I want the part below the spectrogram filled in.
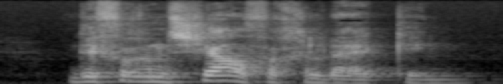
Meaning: differential equation
- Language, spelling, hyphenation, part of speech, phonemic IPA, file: Dutch, differentiaalvergelijking, dif‧fe‧ren‧ti‧aal‧ver‧ge‧lij‧king, noun, /dɪ.fə.rɛnˈ(t)ʃaːl.vər.ɣəˌlɛi̯.kɪŋ/, Nl-differentiaalvergelijking.ogg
